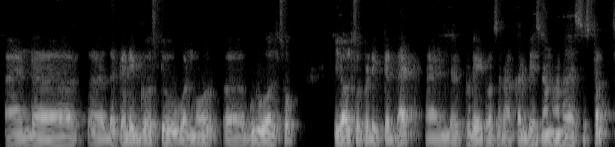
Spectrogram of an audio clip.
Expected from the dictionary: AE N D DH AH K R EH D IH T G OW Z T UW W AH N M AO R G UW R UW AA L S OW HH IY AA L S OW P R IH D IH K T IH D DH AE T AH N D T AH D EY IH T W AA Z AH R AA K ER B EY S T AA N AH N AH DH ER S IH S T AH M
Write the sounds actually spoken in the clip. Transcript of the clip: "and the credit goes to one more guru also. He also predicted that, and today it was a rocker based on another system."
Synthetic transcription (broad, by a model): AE N D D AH K R EH D IH T G OW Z T UW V AH N M AO R G UW R UW AA L S OW HH IY AA L S OW P R IH D IH K T IH D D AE T AH N D T AH D EY IH T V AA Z AH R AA K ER B EY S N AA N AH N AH ER S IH S T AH M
